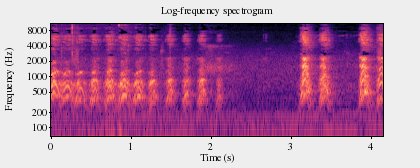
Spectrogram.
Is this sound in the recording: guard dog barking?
yes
